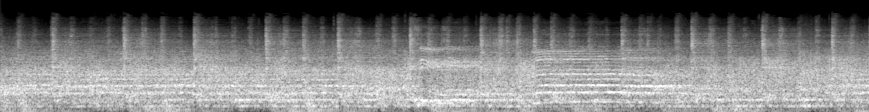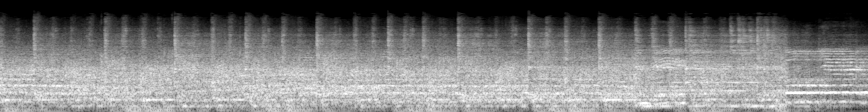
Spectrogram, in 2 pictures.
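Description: A live band plays a song with a steady drum beat, and a voice sings a line around the middle.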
